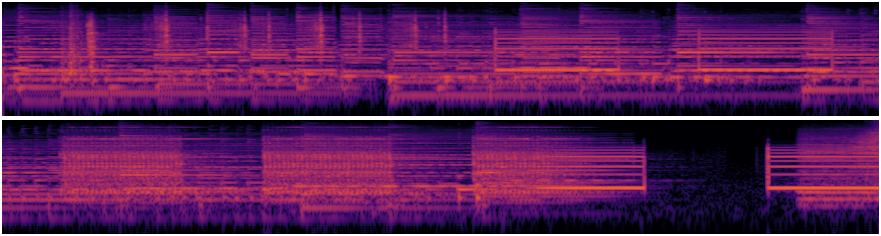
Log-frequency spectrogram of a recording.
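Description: Cartoon background music, joined in the second half by an old-fashioned telephone bell ringing in three long rings, which cut off suddenly near the end.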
